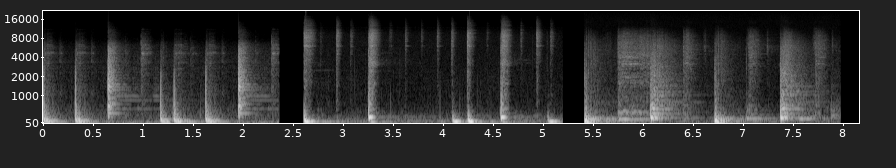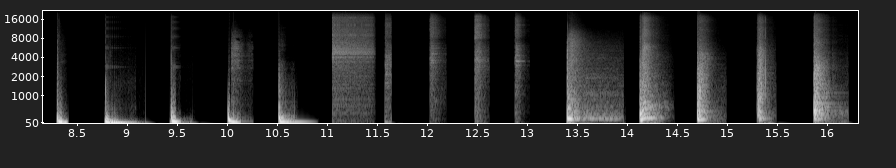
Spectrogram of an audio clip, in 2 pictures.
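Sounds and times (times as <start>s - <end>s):
boom bap drum kit beat: 0.0s - 11.4s.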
